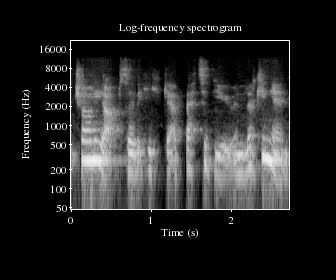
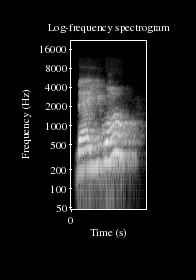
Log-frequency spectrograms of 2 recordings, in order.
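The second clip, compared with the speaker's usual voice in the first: gleeful, a touch louder; triumphant; 5 semitones higher, 5 dB louder than usual. Acted. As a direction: crow it like you've won. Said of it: "he cried triumphantly".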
